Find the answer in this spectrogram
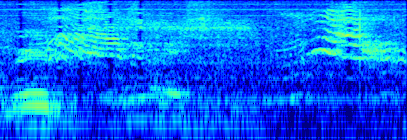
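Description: Near silence: room tone, with a few faint, brief gliding pitched sounds near the start and again near the end.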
